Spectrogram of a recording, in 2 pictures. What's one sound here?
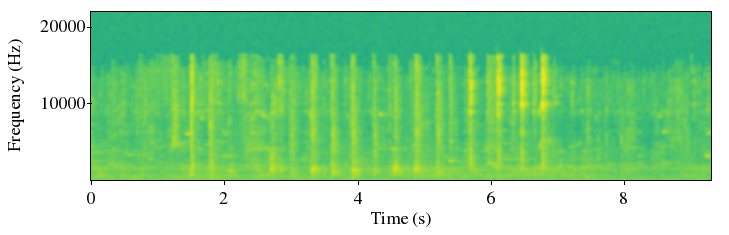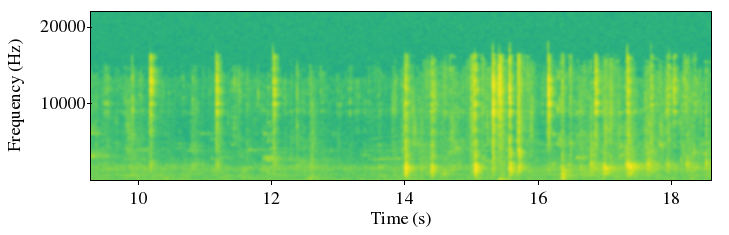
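A ball bounces and clicks off paddles and a table in quick rallies.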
